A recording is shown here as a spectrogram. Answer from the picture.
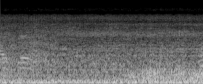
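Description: John Deere 5050D turbo tractor's three-cylinder diesel engine running steadily under load while pulling a 7-foot rotavator, its note holding without dropping.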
